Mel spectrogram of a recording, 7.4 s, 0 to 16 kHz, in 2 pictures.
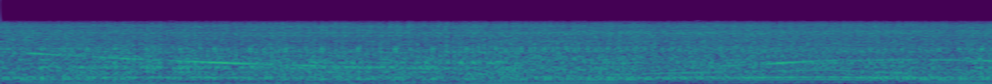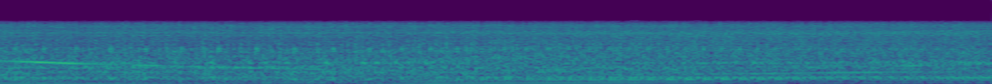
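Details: Lancia Thesis 2.4 JTD diesel, warm after about 30 minutes and 25 km of driving: idling with a thin whine wavering in pitch over the engine hiss; source unknown.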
